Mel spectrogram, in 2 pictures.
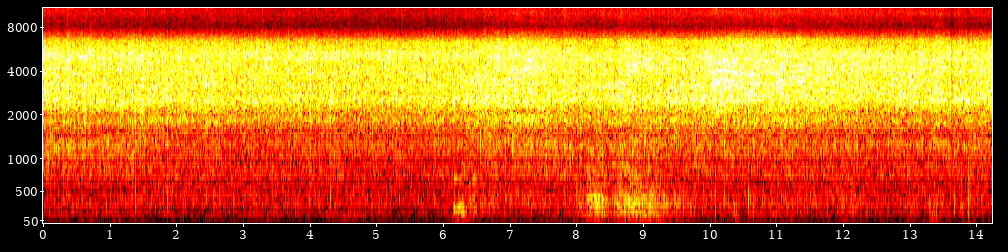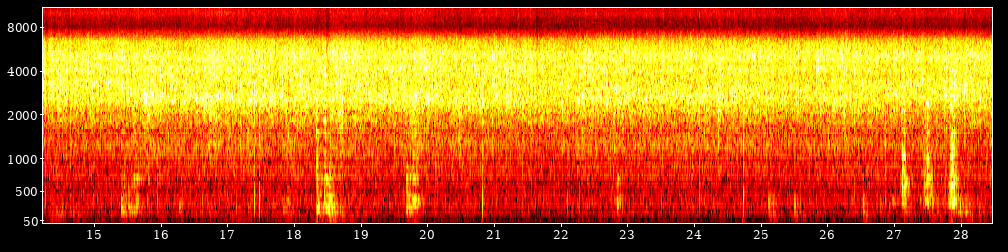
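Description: Merguez sausages and sliced meat sizzling in hot fat in a pan: a steady frying hiss with scattered small ticks and crackles, and a few sharper clicks near the end.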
